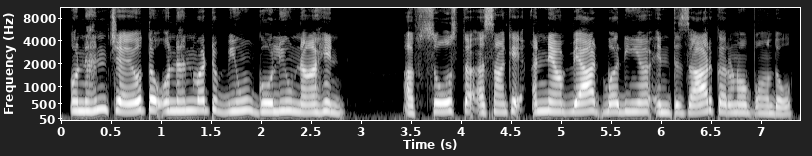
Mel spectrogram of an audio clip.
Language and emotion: Sindhi, sad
